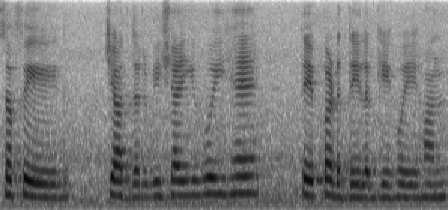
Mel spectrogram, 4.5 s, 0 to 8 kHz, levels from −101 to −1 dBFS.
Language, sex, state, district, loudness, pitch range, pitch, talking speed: Punjabi, female, Punjab, Kapurthala, -16 LUFS, 190-225 Hz, 210 Hz, 135 wpm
